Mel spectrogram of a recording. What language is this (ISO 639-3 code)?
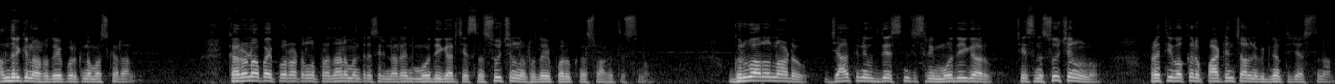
ron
